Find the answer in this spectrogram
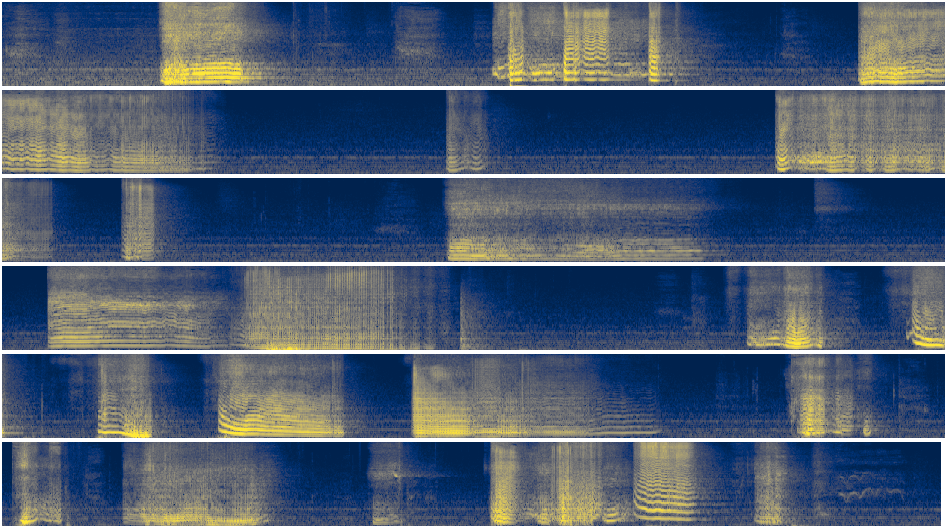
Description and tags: several (simulated) farts with small ( toilet ) ambiance and fan in background.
